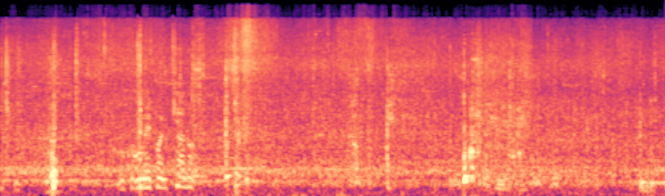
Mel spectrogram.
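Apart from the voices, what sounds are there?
honeybees buzzing at an open beehive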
